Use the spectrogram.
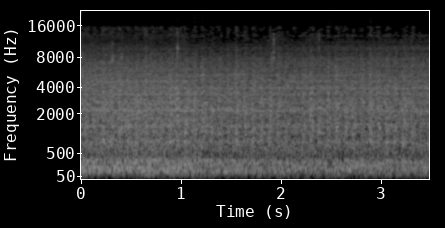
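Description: A train in the video game Trainz Railroad Simulator 2019 rumbles along steadily, a dense, even mechanical roar with faint rhythmic clatter, heard alone.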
